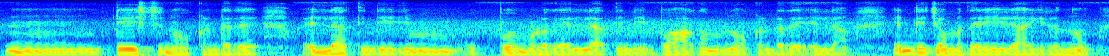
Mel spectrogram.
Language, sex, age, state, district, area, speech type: Malayalam, female, 60+, Kerala, Palakkad, rural, spontaneous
